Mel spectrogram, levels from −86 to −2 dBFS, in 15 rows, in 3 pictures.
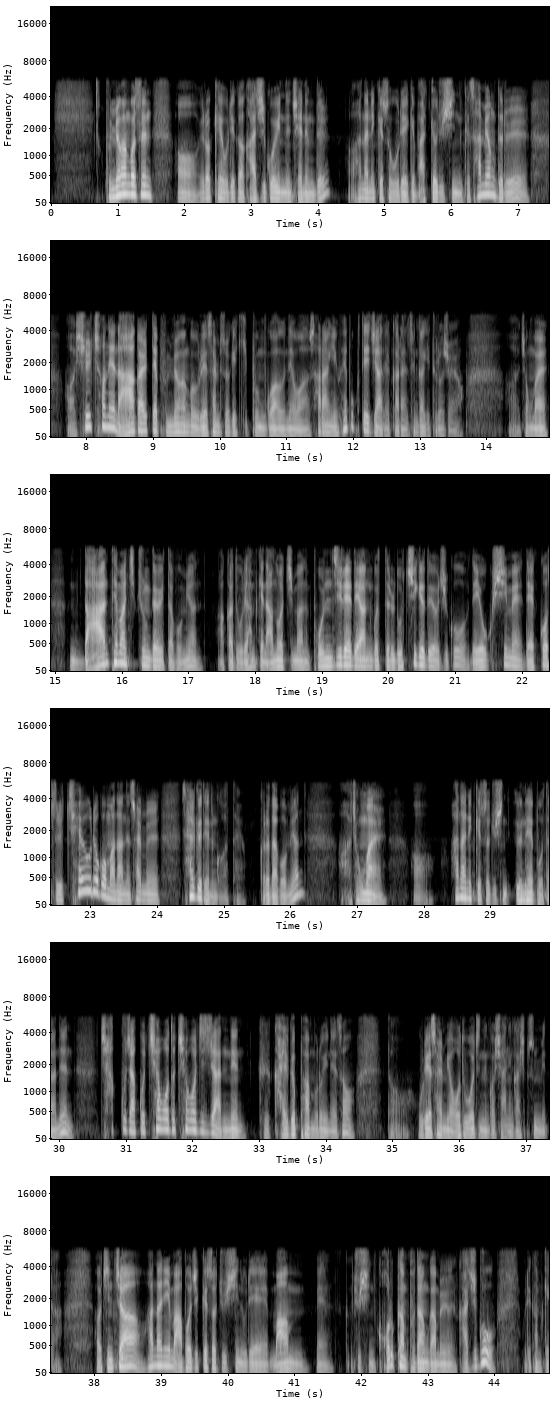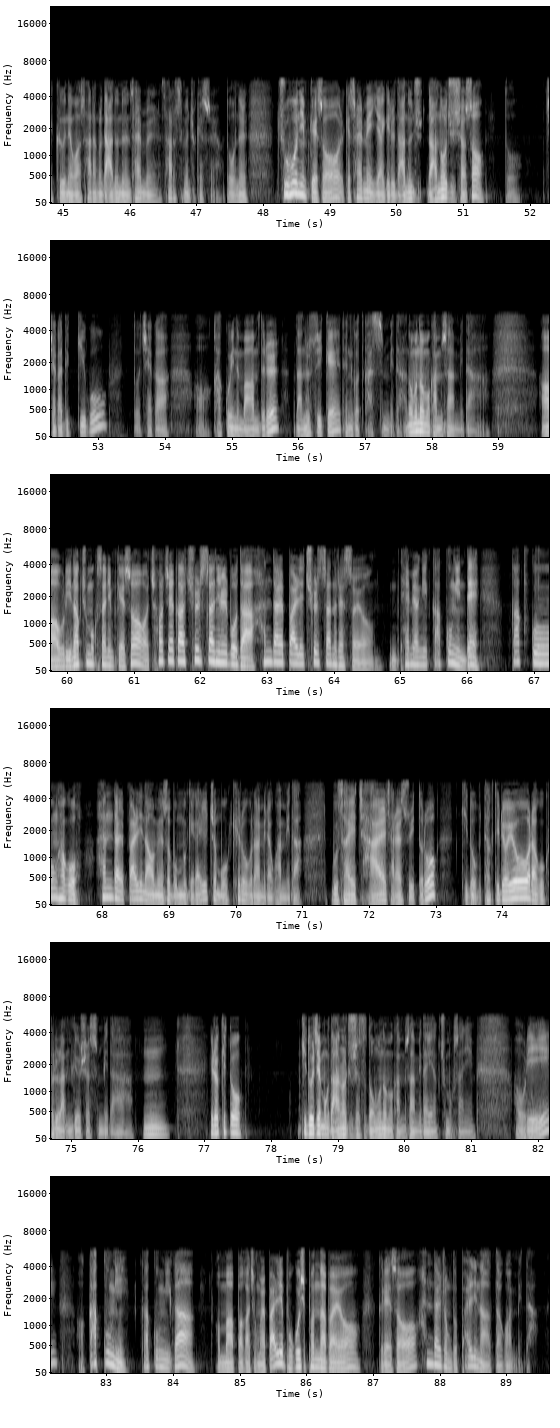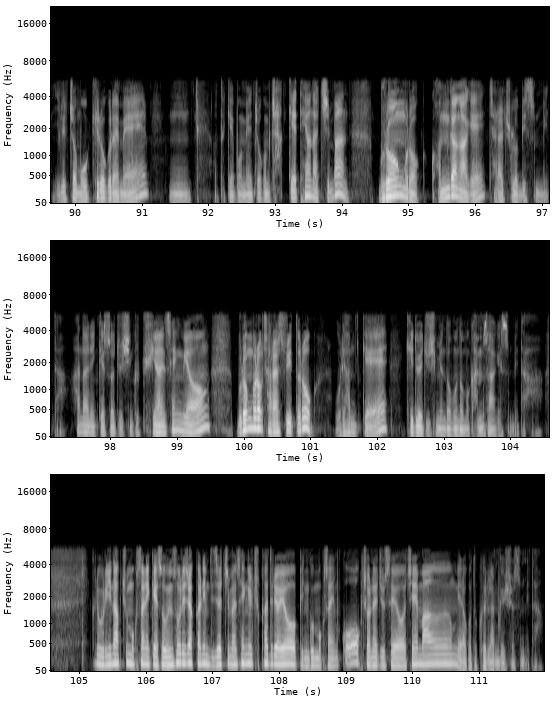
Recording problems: high frequencies cut off; noticeable; nothing above 5.5 kHz

